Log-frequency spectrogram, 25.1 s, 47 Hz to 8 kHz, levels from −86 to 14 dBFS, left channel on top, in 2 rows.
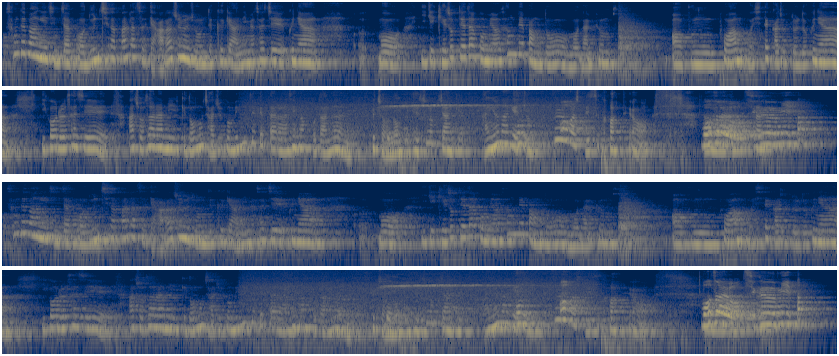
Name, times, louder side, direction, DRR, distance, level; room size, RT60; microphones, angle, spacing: voice 1, 0.1-6.0 6.3-9.1 10.0-17.8 18.2-19.5 19.7-20.5 20.8-24.0, left 4 dB, 50° left, 9 dB, 0.4 m, -31 dB
Drum, 9.2-11.5, equal, 65° left, 1.6 m, -47 dB
sound 1, 16.0-21.4, right 1 dB, 5° right, 1.5 m, -45 dB
voice 2, 23.0-24.5, right 2 dB, 40° right, 5 dB, 0.6 m, -26 dB
6.2 x 6.2 x 3.7 m, 1.5 s
head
